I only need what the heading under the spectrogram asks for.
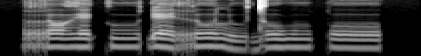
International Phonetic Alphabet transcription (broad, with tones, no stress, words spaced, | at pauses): rɔ˦ɣɛ˦kuː˦ ɗɛ˦˨ro˦lu˨ do˦wu˦po˦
